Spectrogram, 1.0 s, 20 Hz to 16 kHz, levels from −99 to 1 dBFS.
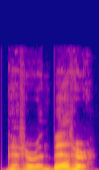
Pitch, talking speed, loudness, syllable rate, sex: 105 Hz, 180 wpm, -15 LUFS, 5.8 syllables/s, male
